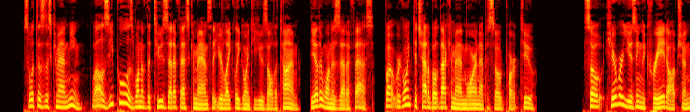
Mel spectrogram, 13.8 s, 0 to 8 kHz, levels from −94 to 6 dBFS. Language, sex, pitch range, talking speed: English, male, 110-145 Hz, 215 wpm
